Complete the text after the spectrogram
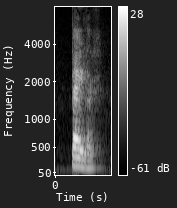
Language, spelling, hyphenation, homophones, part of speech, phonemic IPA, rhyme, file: Dutch, peiler, pei‧ler, pijler, noun, /ˈpɛi̯.lər/, -ɛi̯lər, Nl-peiler.ogg
- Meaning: pollster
